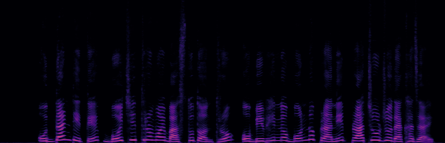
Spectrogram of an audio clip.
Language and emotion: Bengali, neutral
